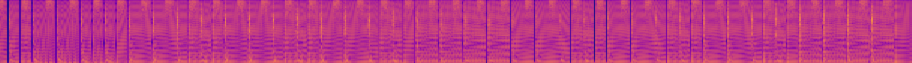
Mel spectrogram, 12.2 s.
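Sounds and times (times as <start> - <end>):
chiptune music on a sound chip: 0.0 - 12.0.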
